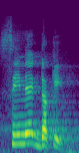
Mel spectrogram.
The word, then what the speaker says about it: synecdoche: तरीके से करते हैं, लेकिन इसका शुद्ध प्रोनाउंसिएशन क्या होता है, सिनेक्डकी।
